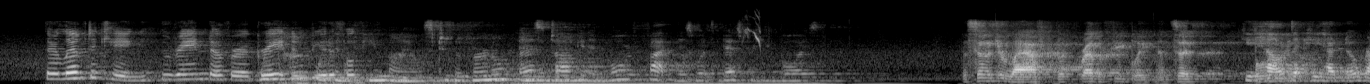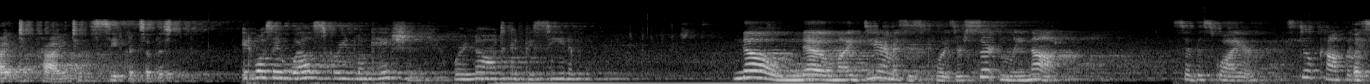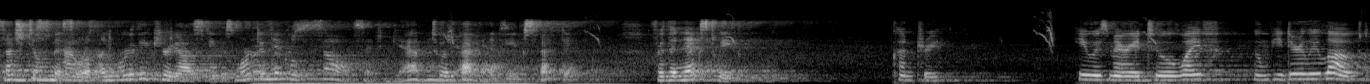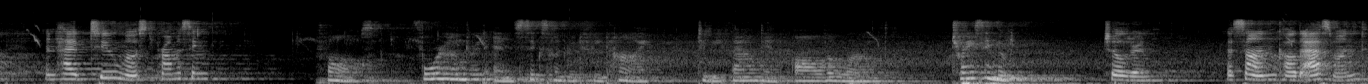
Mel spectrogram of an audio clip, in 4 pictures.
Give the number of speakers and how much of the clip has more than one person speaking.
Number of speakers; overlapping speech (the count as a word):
eight, about 14%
